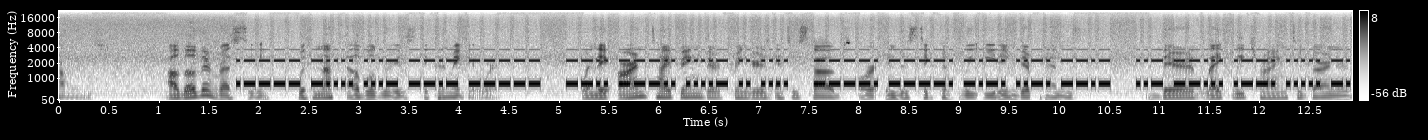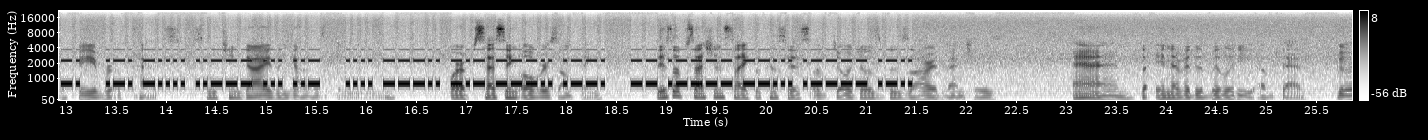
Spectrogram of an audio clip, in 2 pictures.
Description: Morse code, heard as a keyed tone, machine-sent, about 32 wpm, 750 Hz, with speech in English. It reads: 16VQ0 Z84IH 99CFQ U7P5C R62SU H8K8P M171L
